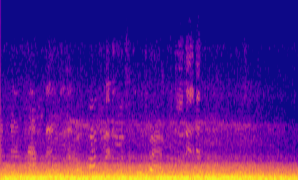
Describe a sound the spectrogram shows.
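A young woman talks quietly in a low murmur.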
